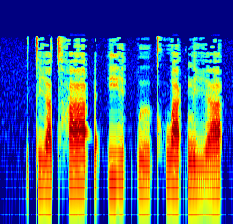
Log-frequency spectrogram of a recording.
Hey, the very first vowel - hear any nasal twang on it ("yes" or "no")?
no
